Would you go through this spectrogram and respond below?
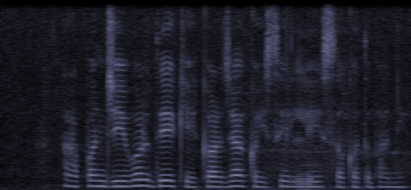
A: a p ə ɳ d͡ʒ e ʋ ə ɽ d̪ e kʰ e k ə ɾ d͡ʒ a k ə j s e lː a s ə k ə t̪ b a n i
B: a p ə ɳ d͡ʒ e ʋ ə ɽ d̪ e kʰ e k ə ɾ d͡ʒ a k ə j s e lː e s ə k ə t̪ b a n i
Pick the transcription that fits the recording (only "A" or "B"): B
